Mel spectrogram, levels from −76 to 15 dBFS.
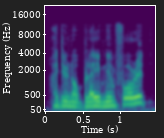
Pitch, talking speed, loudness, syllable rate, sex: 155 Hz, 285 wpm, -15 LUFS, 6.3 syllables/s, male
